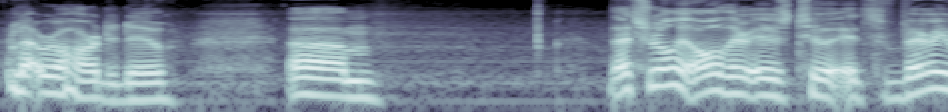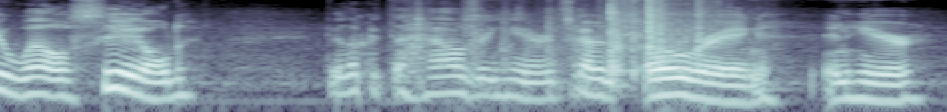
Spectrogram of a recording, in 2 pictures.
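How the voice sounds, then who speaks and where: An American man talking casually and off the cuff as he shows electronics, explaining in a halting, plain-spoken way. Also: fairly high pitch, slight background noise. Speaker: hobbyist video maker showing electronics. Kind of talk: casual unscripted show-and-tell. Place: indoors, cluttered home workshop.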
